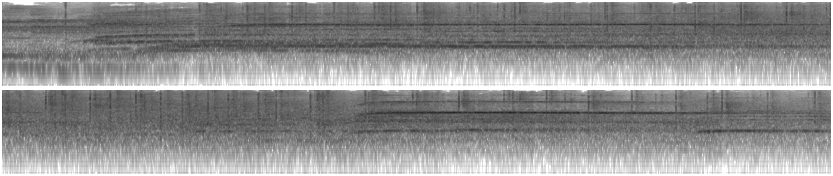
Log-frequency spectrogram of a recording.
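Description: Crowd applauding and cheering, with long, high-pitched drawn-out shouts of encouragement from several voices.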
